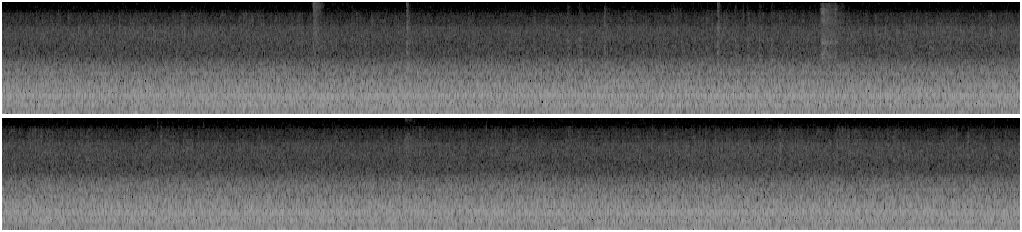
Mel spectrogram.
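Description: A hay rake's rotors whir and rattle behind a tractor.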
